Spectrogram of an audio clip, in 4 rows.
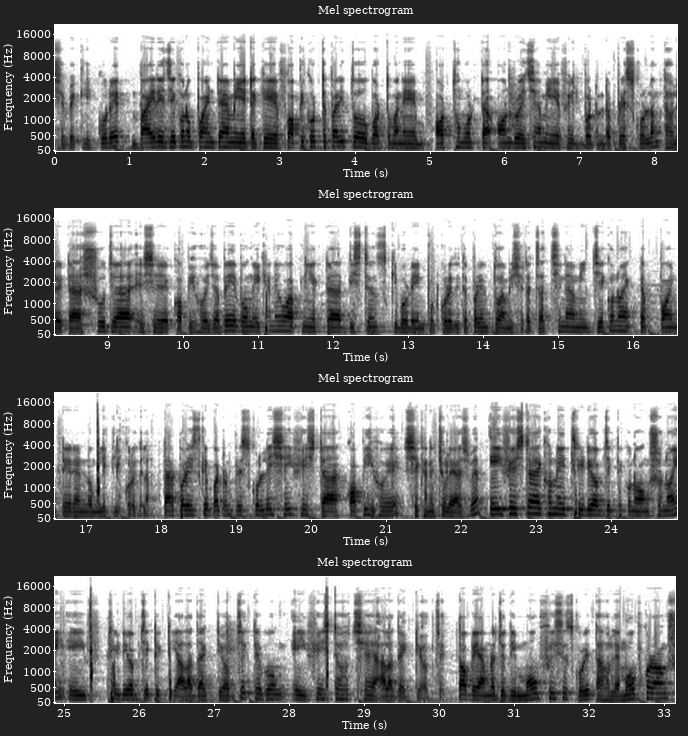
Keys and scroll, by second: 6.6 F8, 18.0 Escape, 26.2 Escape, 29.9 Escape.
